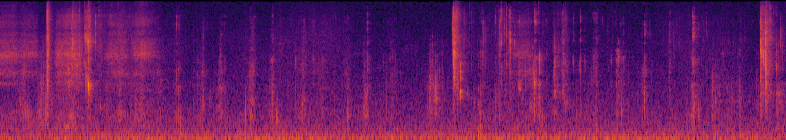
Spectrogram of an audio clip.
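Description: Close-miked mouth sounds of a person eating: wet chewing and lip smacks, with short crunchy clicks throughout and a few louder ones about half a second, a second, six seconds and nine and a half seconds in.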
